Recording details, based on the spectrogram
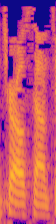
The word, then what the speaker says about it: Charlestown: Is that how you say it, Charlestown? Charleston? You guys don't say the town? Okay, all right, I was just checking to make sure. Keeping a day, I went to Charlestown too.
